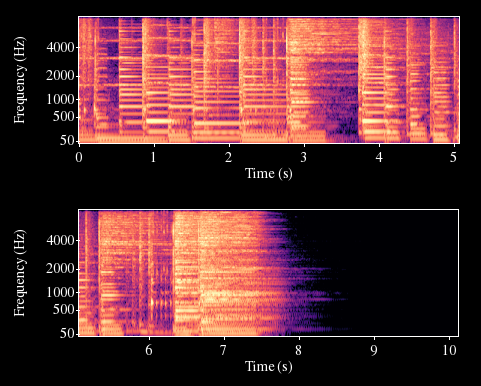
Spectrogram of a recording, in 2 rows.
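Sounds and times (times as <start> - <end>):
percussion: 0.0 - 7.8.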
